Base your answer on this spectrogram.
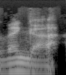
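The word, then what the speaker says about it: Wenger: But it is like, you know, I think it is the German pronunciation, which is that the W is pronounced more like a V. So Venga, Etienne Venga.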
